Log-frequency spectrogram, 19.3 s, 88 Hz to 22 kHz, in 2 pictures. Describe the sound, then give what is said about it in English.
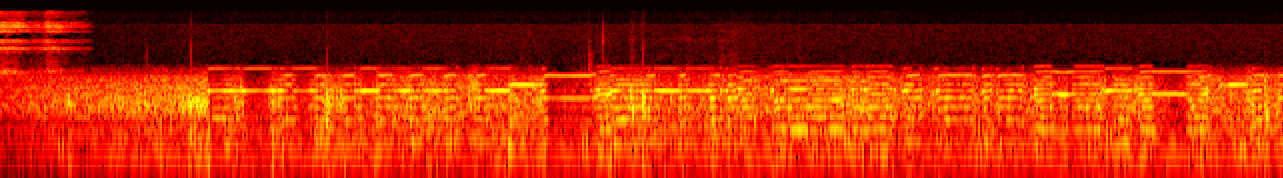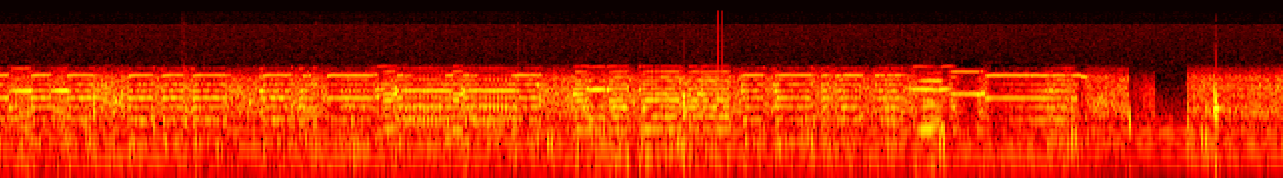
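Gemini 6 commander Walter Schirra plays a small harmonica in a simple, steady tune of reedy chords and notes, broadcast from outer space on December 16th, 1965, heard through a narrow, tinny radio transmission with a constant low hiss and hum and no talking. “Gemini 6 commander Walter Schirra breaks out a small harmonica and plays the first song that was ever broadcast by humans from outer space.”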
